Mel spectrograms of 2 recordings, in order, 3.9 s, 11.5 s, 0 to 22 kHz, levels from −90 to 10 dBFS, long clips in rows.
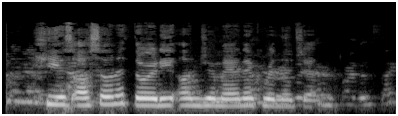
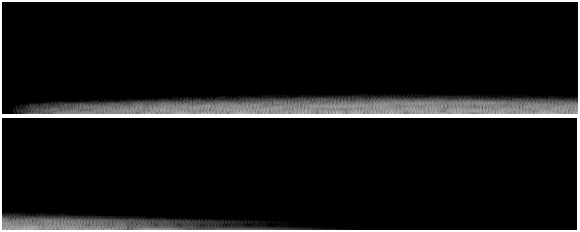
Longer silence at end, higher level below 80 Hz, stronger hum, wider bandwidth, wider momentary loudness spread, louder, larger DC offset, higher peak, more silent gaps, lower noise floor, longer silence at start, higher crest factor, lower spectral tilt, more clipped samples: second, 0.3 s vs 3 s; second, -62 dBFS vs -36 dBFS; neither; first, 11 kHz vs 0.6 kHz; about the same, 15 LU vs 13 LU; first, -15 LUFS vs -34 LUFS; neither; first, -2 dBFS vs -18 dBFS; neither; second, -39 dBFS vs -87 dBFS; second, 0.05 s vs 0.45 s; about the same, 14 dB vs 14 dB; second, -5.5 dB/octave vs -15 dB/octave; neither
